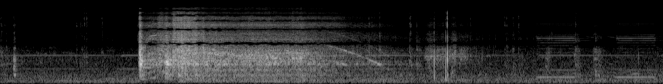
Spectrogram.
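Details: 1998 Chevy Cavalier that only starts in hot weather when the sun is out. The starter spins the engine for about 2.5 seconds, then stops without the engine catching: cranks but no start, cause unknown.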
